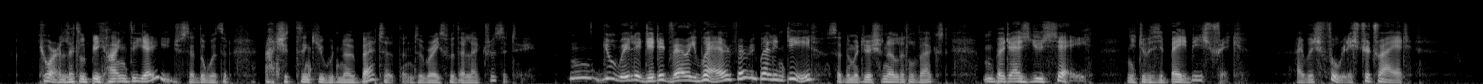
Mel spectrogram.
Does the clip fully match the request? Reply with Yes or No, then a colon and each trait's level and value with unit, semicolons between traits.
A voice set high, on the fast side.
No: low, 115 Hz; fast, 225 wpm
